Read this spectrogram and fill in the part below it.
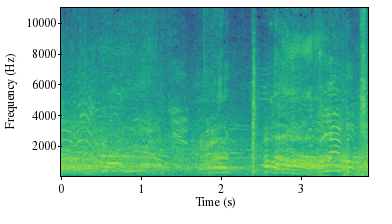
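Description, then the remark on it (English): A steel chair cracks against a wrestler's head in one sharp, loud impact, denting the chair and leaving blood on it, cutting through a roaring, screaming arena crowd that keeps up steady noise before and after the hit. “Look at the dent in that chair. In the cranium, my God. And there's blood all over that chair.”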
